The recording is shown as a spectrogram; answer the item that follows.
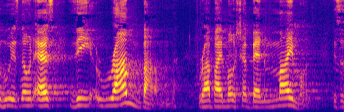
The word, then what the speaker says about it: Rambam: Um, but they did, uh, but their names are similar in order to differentiate, the way Jews have traditionally done it is we call the Rambam, Rabbi Moshe ben Maimon, Maimonides, we put the stress on the beginning of the word.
